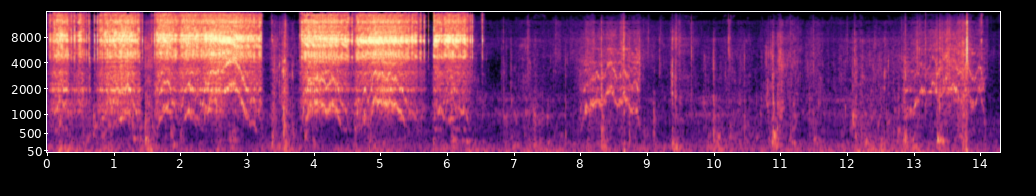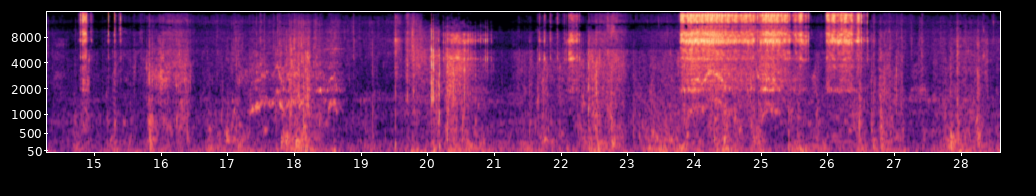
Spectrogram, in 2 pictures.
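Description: Fishing reel working against a hooked dourado (mahi-mahi): a mechanical buzz of the reel, strongest over the first several seconds and again near the end, over steady wind and water noise around the boat.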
